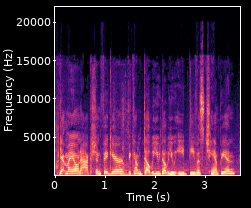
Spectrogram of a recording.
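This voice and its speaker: Sneering high school bully girl played by an actress, noisy backdrop. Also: fairly even intonation, moderate pace, lightly acted. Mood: mocking, taunting. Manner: mocking, taunting. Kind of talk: scripted video game cutscene acting. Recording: clearly noisy background.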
